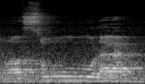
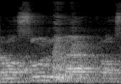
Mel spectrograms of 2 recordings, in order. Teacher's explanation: Jangan rasulla ya. Nah, sunya dipanjangin dulu.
